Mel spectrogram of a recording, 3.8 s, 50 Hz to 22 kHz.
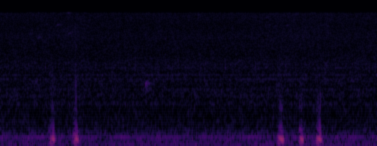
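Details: A 3.5-month-old kitten weighing 2.75 kg makes strange noises when sound asleep; the owner wonders if its weight is the cause: snoring.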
